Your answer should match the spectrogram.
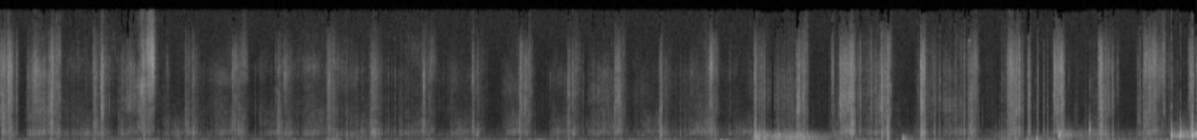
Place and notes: path of seasons, Piramida, Maribor - silvester walk, snow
